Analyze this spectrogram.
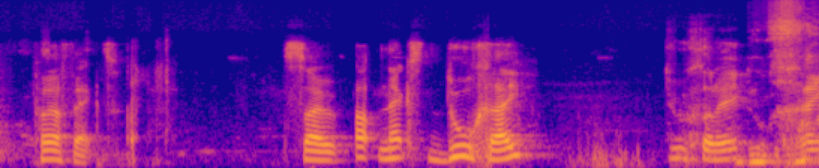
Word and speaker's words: rei: So, up next, do rei.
